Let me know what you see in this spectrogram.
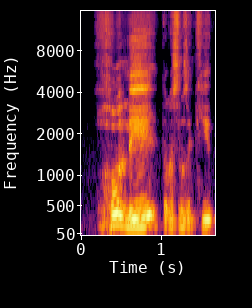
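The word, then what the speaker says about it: חולה: Rolê. Rolê. Rolê. Então nós temos aqui o R, que precisa ser eh puxado na garganta para ser pronunciado.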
